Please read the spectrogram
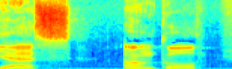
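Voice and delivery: very low, soft, quiet robotic voice. Describing a scene where Barbara answers her uncle, in a robotic voice. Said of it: "she replies in a very robotic-sounding voice".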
